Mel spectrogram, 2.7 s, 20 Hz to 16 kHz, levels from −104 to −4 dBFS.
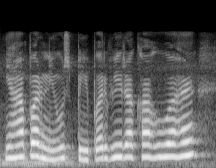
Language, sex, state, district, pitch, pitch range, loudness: Hindi, female, Jharkhand, Ranchi, 265 Hz, 235-275 Hz, -16 LUFS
